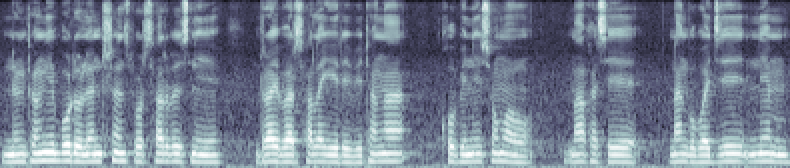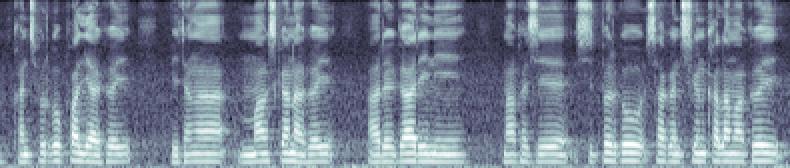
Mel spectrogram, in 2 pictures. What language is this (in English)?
Bodo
